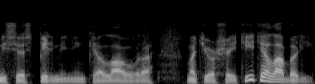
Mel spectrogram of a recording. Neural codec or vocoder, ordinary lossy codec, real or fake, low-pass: none; Opus, 16 kbps; real; 7.2 kHz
